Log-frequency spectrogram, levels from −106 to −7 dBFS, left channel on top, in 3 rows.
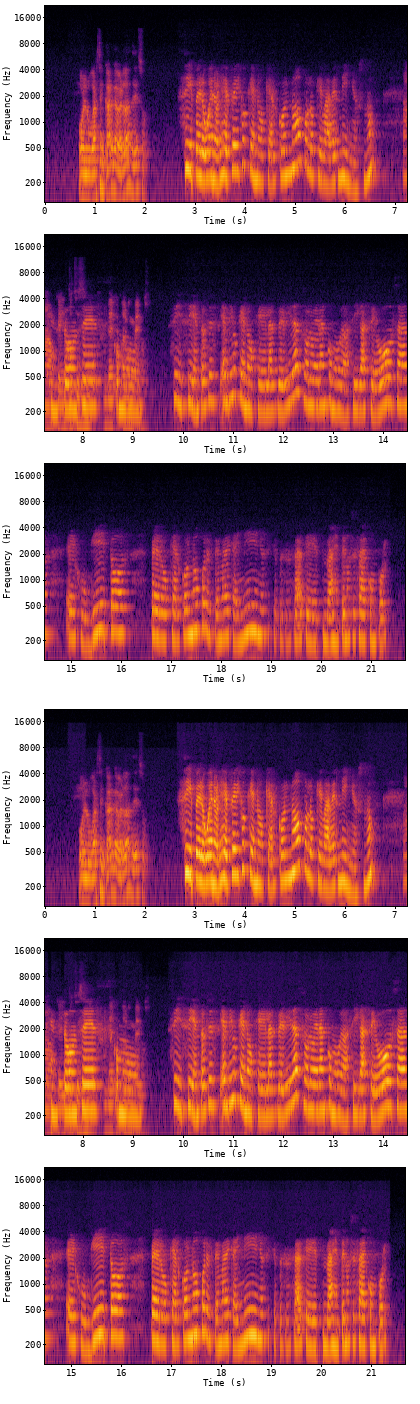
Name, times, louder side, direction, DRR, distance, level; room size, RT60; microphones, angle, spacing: voice 1, 0.7-2.0 7.2-8.2 8.4-9.2, left 1 dB, 30° left, 0.5 m, -35 dB
voice 2, 2.7-6.7 7.3-9.2 9.8-21.4, right 5 dB, 50° right, 0.3 m, -29 dB
2.5 x 2.0 x 3.6 m
head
